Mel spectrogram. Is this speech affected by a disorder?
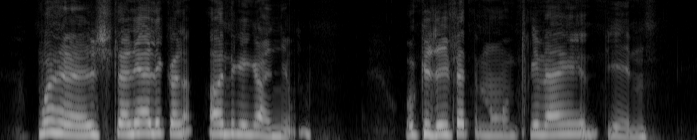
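Yes: cerebral palsy; since birth, unable to walk, personal helper comes, respite house since age 8 or 9; age 31.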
